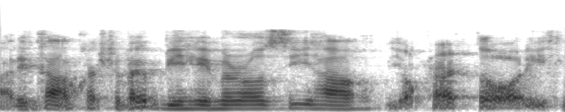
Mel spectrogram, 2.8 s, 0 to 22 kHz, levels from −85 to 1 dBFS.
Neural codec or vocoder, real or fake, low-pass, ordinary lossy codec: vocoder, 22.05 kHz, 80 mel bands, HiFi-GAN; fake; 7.2 kHz; none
